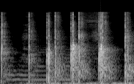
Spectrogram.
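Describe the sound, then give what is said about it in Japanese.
A few people clap in a quick, uneven run of sharp, loud claps lasting just over a second. “何の拍手だと。”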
